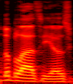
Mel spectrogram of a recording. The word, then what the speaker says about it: de Blasio: The groundhog that escaped Mayor Bill de Blasio's grasp.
